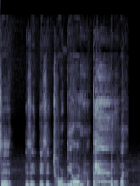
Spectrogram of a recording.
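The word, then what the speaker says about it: Torbjörn: How do you pronounce it? Is it Torbjorn? Torbjorn.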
